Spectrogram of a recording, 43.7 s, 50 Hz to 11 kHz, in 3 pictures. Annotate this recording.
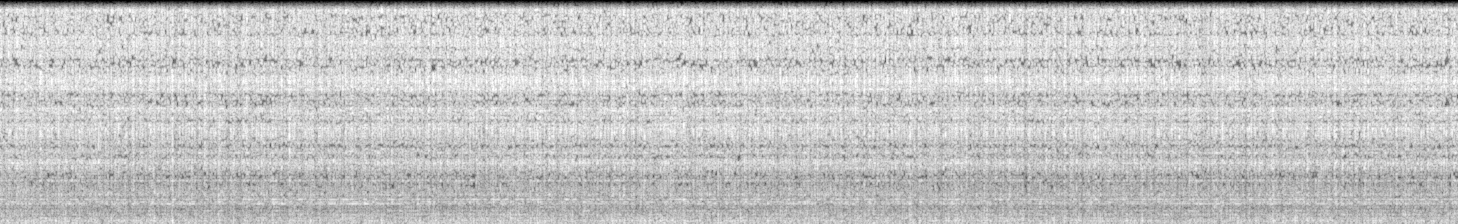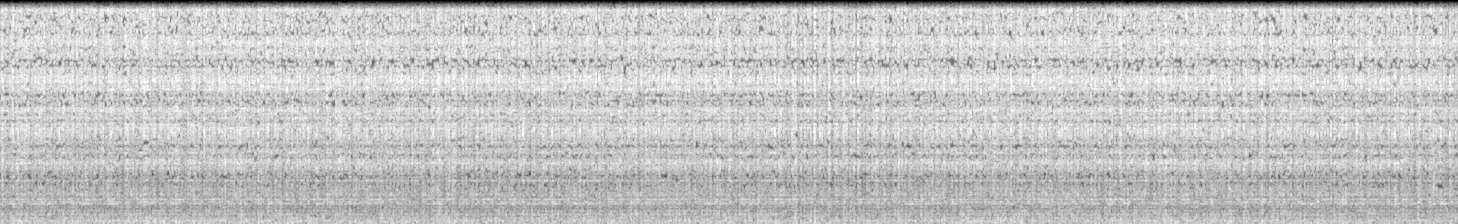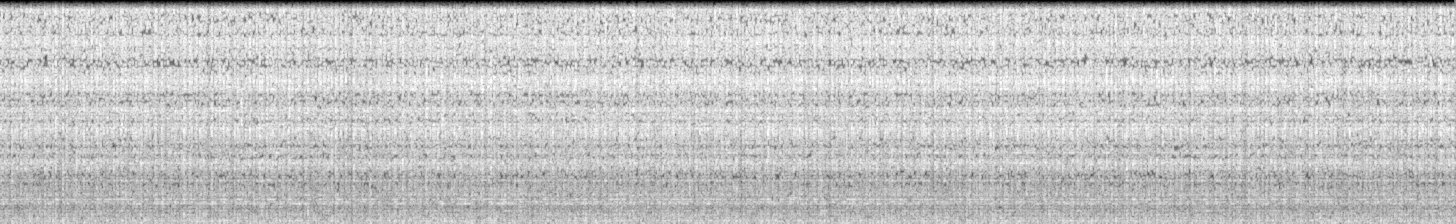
simmering water in pot
* simmering water
* in kitchen
* in pot (stainless steel)
* induction stove
* post processing: none
* microphone: AKG C214
boil, boiling, cook, hot, kitchen, liquid, pot, simmering, water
